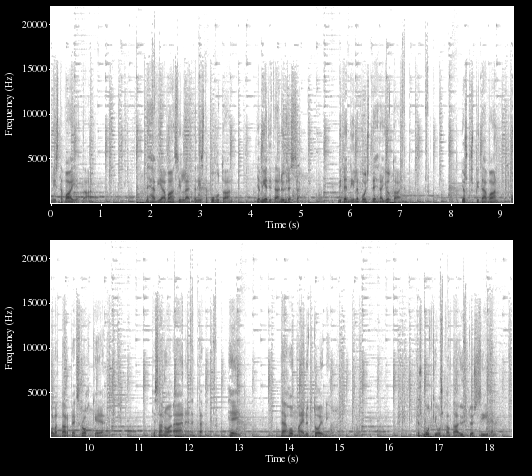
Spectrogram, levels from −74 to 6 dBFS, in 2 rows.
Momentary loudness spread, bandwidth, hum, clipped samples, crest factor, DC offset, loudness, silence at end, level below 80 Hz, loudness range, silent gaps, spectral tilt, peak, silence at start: 11 LU; over 20 kHz; none; under 0.1%; 18 dB; 0.2%; -21 LUFS; 0 s; -26 dBFS; 2 LU; none; -5.5 dB/octave; -2 dBFS; 0 s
